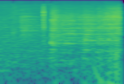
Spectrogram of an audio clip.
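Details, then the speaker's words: Low-kilometre BMW: a brief starter whirr under a second with no bendix slip, then the engine catches at once and settles into an even run with solid compression; a healthy quick start. "detik dan di langsung menyambar langsung hidup kondisi mesinnya dan padat tidak yang gitu tapi kompresinya padat"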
